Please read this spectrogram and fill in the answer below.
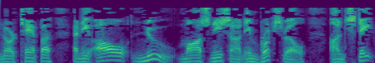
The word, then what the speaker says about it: Maus: Army, brought to you by our friends at Moss Nissan. Moss is spelled M-A-U-S.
